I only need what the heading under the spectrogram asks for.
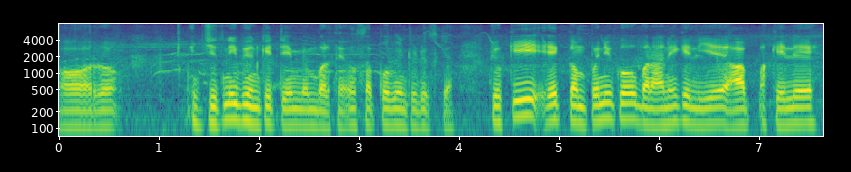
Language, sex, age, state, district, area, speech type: Urdu, male, 30-45, Uttar Pradesh, Lucknow, urban, spontaneous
